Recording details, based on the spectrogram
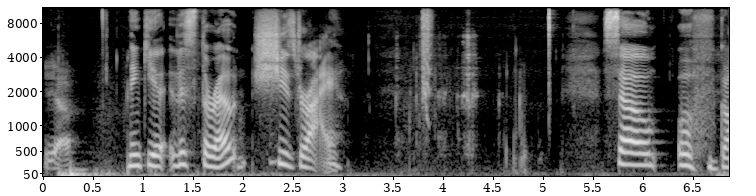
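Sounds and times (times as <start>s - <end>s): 
speech: 0.1s - 3.1s, 5.6s - 6.8s
sipping water through a straw: 3.5s - 4.8s.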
